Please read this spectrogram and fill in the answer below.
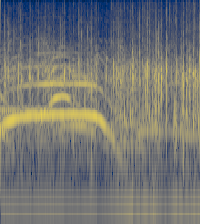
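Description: Audience applause and cheering as a live band's song ends. A long held note bends and falls away about a second in, under scattered claps.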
